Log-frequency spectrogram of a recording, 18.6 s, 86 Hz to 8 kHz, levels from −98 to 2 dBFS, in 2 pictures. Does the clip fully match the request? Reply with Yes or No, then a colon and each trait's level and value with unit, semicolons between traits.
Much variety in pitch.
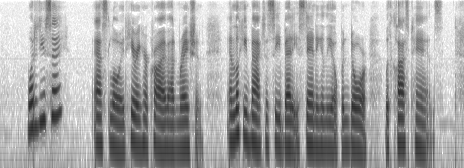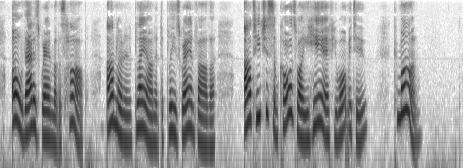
Yes: wide, 7.9 semitones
